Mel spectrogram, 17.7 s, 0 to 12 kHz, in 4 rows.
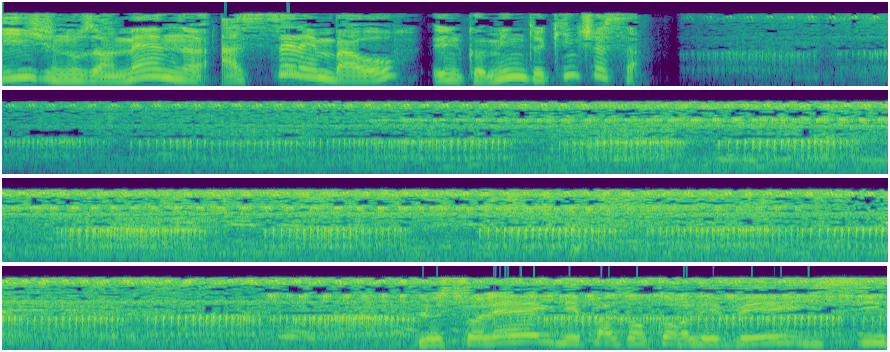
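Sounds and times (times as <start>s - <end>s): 
speech: 0.0s - 3.3s, 15.4s - 17.7s
toads croaking before dawn: 2.9s - 17.7s
shrill insect-like buzz: 3.7s - 17.7s.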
